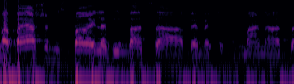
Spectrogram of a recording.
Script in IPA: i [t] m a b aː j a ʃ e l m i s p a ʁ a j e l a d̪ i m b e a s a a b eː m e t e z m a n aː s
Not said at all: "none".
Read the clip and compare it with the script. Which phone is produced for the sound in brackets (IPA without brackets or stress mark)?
none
